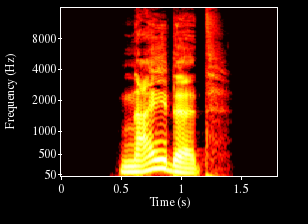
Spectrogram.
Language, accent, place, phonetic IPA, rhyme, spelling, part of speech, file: German, Germany, Berlin, [ˈnaɪ̯dət], -aɪ̯dət, neidet, verb, De-neidet.ogg
- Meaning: inflection of neiden: 1. second-person plural present 2. second-person plural subjunctive I 3. third-person singular present 4. plural imperative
